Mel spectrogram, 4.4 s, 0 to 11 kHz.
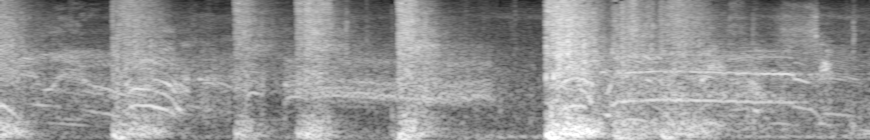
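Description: Repeated gunshots ring out in Grand Theft Auto 4, several sharp loud blasts at irregular intervals with a heavier burst near the end, over a steady game background and some talking.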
